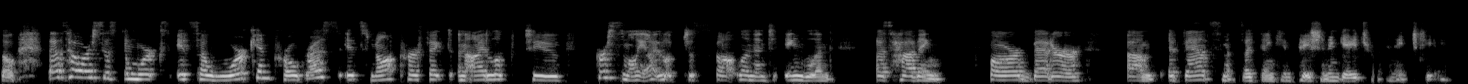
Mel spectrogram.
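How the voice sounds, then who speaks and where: Lively intonation carries the speech while music plays in the background. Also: woman, fairly high pitch for a woman, moderate pace. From Canada. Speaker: patient advocate. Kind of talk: interview answer.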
